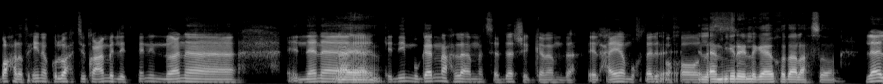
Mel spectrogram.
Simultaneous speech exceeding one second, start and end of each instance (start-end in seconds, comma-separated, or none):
none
